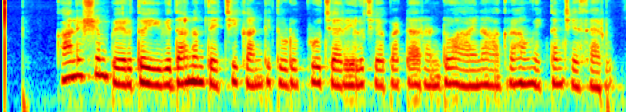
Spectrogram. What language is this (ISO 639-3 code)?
tel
